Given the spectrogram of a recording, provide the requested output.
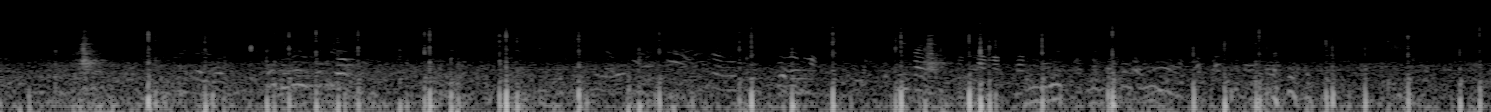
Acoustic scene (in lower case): park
